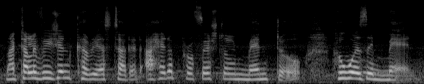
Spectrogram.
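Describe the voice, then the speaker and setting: A woman's slightly high, darkish voice moves briskly as she, a production company founder from Fiji, shares her story in an earnest studio interview. She frequently asks "right?" as she goes. The recording carries a little hiss or hum.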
